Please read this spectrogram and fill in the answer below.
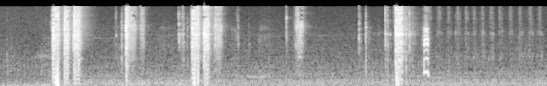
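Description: About six short squeaks and scrapes spread over four seconds, from bolts on an engine's oil-pan baffle being worked loose.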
